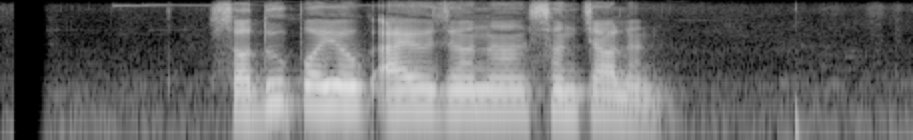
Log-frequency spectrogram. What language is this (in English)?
Nepali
